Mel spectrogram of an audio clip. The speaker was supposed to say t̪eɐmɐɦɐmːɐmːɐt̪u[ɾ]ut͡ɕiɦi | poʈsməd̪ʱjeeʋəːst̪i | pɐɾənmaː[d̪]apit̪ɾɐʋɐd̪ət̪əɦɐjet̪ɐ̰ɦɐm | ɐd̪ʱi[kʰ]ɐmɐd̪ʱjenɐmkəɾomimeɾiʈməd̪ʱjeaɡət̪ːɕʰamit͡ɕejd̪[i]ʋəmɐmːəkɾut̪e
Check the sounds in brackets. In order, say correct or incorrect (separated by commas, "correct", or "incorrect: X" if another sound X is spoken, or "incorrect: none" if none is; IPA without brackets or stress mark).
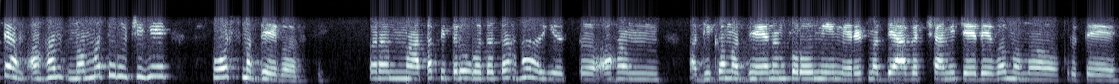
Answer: correct, incorrect: t̪, incorrect: k, incorrect: e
